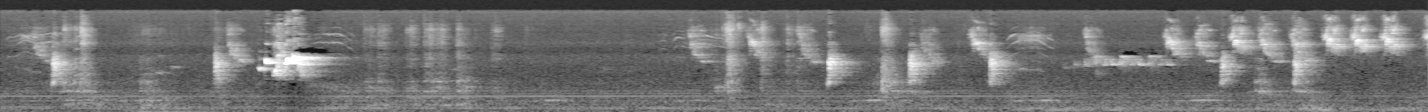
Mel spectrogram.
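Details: Wild bulbul song of quick, high chirps and clipped notes in loose irregular bursts, one louder slurred whistle early, then rapid chattering notes near the end, over a constant low hum.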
